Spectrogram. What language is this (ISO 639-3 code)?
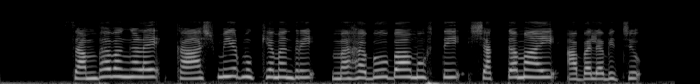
mal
